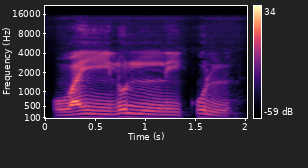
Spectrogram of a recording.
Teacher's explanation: terdapat rumah tanwin yang bertemu dengan huruf lam ini hukumnya dibaca idgham bilagunnah idgam artinya bertemu masukkan bilagunnah tanpa berdengung Jadi dimasukkan tanpa didengungkan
